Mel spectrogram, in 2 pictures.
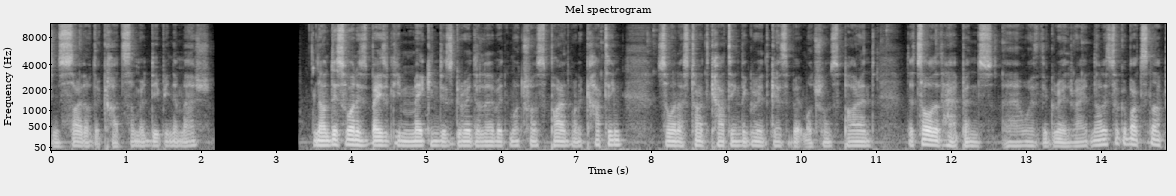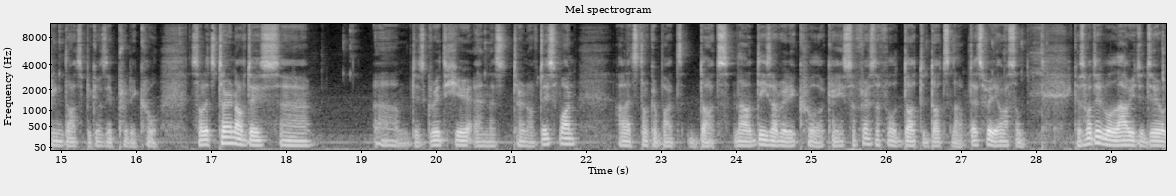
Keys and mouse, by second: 0.9-2.1 middle drag, 2.1 click, 2.3 right click, 3.0 middle click, 3.6 middle click, 5.7-7.3 ctrl+drag, 7.9 click, 8.7-9.7 ctrl+drag, 11.1 click, 11.6 middle click, 12.6-16.6 drag, 16.9 click, 18.7-26.7 drag, 27.2 middle drag, 27.9 middle drag, 29.6 x.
